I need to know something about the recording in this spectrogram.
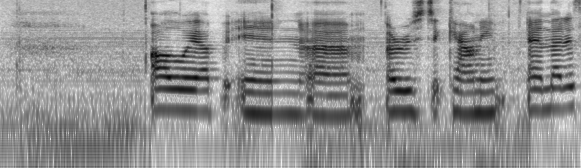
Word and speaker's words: Aroostook: lives um up all the way up in Aroostook County and that is how you pronounce it for you non-manners it's a rooster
